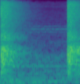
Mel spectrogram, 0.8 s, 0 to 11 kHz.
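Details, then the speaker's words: Focused acoustic shockwave therapy device at intensity 8 on the operator's own uninjured body, not a joint, intensity being raised toward 9–10: two sharp snapping pulses a fraction of a second apart. "तो इस तरीके से आप देख सकते हैं ये shock आ रहे हैं। अभी एट इंटेंसिटी है।"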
